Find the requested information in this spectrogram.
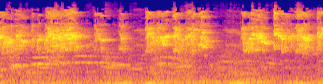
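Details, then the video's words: Lovebirds in an aviary before breeding season, noisy rasping squawks in three clustered bursts with a few thinner chirps between. "Before breeding season Check your love Bird activity"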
